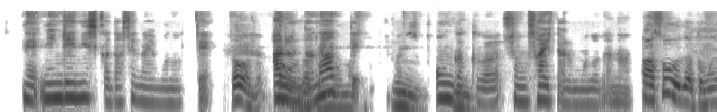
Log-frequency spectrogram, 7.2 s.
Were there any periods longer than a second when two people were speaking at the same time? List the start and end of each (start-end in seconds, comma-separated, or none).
2.7-4.8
